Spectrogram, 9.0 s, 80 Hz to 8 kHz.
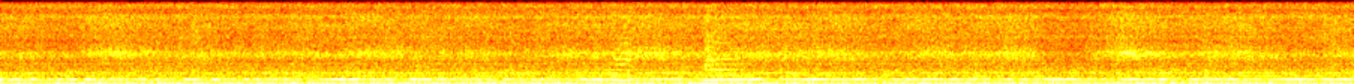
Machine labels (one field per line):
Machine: slide rail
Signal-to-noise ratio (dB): -6 dB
